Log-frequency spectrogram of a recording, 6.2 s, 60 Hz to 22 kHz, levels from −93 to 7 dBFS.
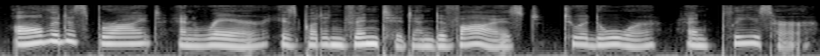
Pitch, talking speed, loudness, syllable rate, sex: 205 Hz, 155 wpm, -17 LUFS, 4.1 syllables/s, female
